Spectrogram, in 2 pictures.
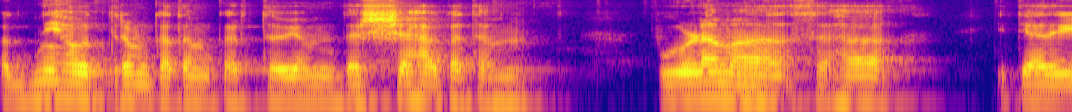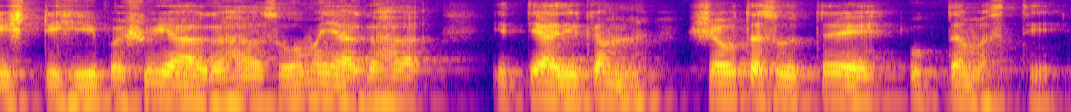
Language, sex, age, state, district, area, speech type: Sanskrit, male, 30-45, Karnataka, Uttara Kannada, rural, spontaneous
